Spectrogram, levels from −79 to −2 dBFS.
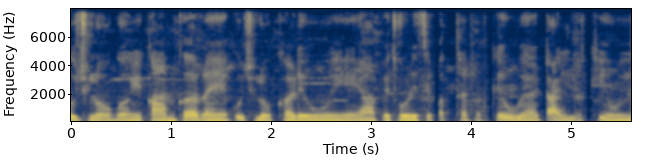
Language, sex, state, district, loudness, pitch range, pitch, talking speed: Hindi, female, Chhattisgarh, Raipur, -16 LUFS, 175-190 Hz, 180 Hz, 235 wpm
